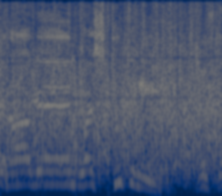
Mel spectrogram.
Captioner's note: applause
